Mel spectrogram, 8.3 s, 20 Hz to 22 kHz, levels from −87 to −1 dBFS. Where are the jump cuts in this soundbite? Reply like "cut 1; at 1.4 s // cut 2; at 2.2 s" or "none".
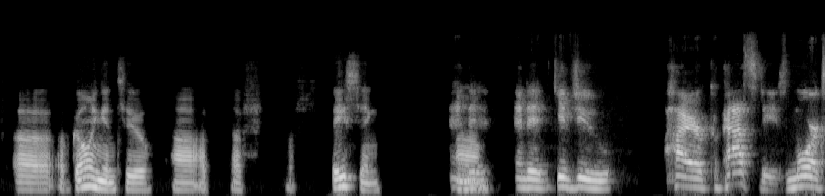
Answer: none

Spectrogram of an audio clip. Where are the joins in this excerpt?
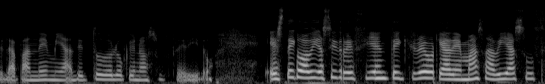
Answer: cut 1; at 1.5 s // cut 2; at 3.0 s // cut 3; at 3.4 s // cut 4; at 4.3 s

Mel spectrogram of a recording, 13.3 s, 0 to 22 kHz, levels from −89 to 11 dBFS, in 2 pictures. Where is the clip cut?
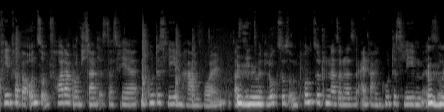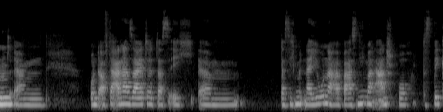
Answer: none

